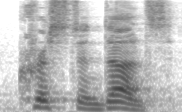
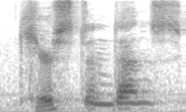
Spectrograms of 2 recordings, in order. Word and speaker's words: Kirsten Dunst: And he's saying Kristen Dunst. And then he just starts going back and forth with himself. Kristen Dunst. Kirsten Dunst?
